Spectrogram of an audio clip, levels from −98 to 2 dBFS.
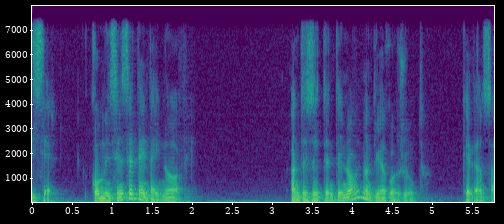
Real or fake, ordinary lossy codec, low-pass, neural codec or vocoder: real; none; 7.2 kHz; none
